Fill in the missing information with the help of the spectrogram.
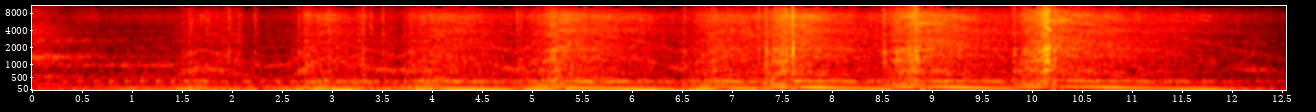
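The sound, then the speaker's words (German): A Lancia Delta Integrale, a classic combustion-engine car, revs up and down in repeated surges, about six throaty climbs with pops and crackles as the throttle lifts, loud with no talking. “der Sound, würde ich mal sagen, ist jetzt nicht aufdringlich, aber man hört schon, es spratzelt so ein bisschen beim Gas wegnehmen wieder”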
